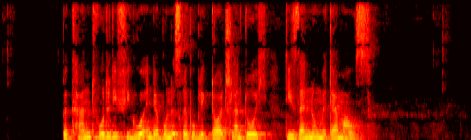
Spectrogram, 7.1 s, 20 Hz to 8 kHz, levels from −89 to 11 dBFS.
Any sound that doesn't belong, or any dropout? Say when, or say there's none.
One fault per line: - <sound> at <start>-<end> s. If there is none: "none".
none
